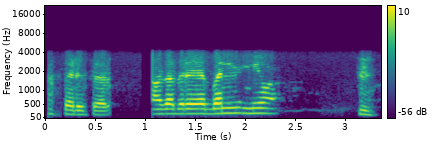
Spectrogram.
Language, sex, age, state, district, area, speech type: Kannada, male, 18-30, Karnataka, Gadag, rural, conversation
